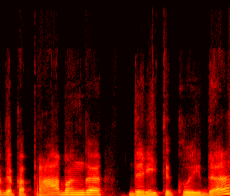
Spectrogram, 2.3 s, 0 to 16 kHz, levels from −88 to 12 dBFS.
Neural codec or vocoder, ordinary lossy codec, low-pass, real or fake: codec, 44.1 kHz, 3.4 kbps, Pupu-Codec; Opus, 16 kbps; 14.4 kHz; fake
